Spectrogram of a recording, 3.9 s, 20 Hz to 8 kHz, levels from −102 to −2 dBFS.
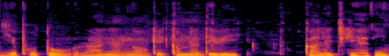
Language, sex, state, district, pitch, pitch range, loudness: Chhattisgarhi, male, Chhattisgarh, Rajnandgaon, 135 Hz, 130-140 Hz, -29 LUFS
